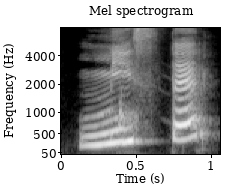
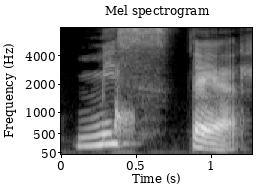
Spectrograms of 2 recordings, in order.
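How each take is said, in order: First: "mister" as MIS-ter, higher, rising like a question; first-syllable stress. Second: "mister" as mis-TÉR, open e, falling; last-syllable stress. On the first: Teacher asking viewers if it is MIS-ter, first-syllable stress. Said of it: "não mister". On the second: Teacher offering viewers the option mis-TÉR, last-syllable stress. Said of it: "a sílaba mais forte é a última". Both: Shown as a demonstration.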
